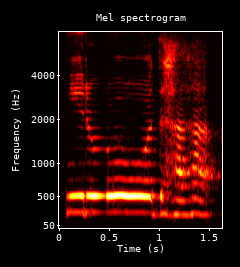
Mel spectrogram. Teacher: again ro is long and dha is a mahaprana · Try to make the sound vr, not like ri or ru or ra, it is vr.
